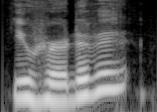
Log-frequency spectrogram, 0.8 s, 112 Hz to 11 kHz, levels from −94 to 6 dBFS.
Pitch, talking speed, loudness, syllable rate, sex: 220 Hz, 305 wpm, -15 LUFS, 6.8 syllables/s, female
